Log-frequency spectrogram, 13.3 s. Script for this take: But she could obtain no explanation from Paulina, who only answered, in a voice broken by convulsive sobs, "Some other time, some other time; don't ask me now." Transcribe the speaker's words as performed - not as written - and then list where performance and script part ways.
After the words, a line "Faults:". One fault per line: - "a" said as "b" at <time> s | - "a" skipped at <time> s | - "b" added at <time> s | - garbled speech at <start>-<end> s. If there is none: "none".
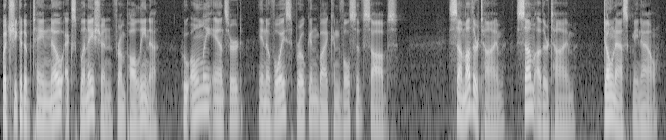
But she could obtain no explanation from Paulina, who only answered, in a voice broken by convulsive sobs, "Some other time, some other time; don't ask me now."
Faults:
none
